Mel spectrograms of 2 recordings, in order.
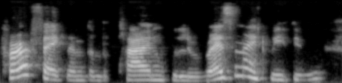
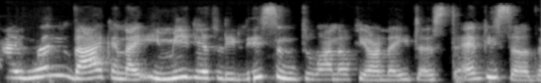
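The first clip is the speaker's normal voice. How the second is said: ordinary delivery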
